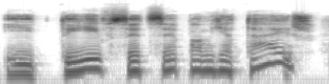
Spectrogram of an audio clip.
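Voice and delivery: a hint of a shaken voice; slightly changed voice. A narrator's reading. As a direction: ask it slowly, voice not quite steady. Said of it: "трохи зміненим голосом промовив".

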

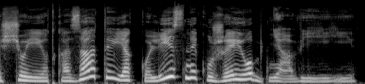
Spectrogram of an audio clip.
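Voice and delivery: plain reading voice

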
